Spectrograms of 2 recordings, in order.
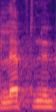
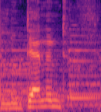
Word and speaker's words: lieutenant: Lieutenant Colonel Tuli gabard we say leftenant the Americans say Lieutenant a 21-year military veteran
